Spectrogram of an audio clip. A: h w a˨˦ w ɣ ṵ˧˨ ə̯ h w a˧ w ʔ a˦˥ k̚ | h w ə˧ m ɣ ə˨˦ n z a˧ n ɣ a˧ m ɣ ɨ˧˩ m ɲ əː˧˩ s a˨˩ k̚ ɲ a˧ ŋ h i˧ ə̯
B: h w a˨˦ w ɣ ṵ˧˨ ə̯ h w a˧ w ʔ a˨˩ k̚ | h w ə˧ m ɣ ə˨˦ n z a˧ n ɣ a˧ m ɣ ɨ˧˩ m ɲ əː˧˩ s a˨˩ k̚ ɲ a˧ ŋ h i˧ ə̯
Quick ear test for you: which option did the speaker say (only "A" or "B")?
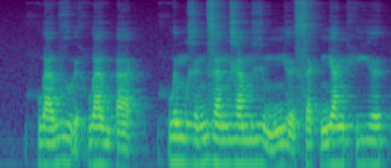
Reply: B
